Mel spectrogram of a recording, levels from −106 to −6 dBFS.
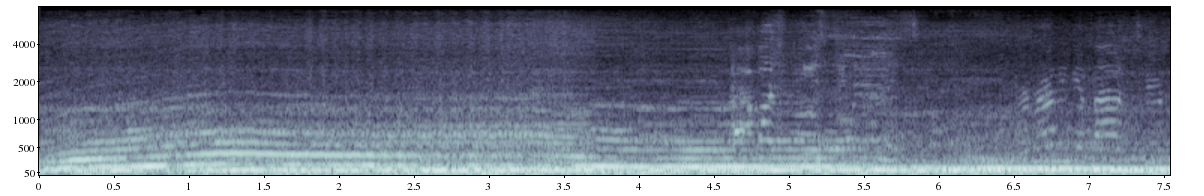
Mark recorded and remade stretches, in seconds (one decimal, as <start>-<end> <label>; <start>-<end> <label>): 0.0-3.3 recorded; 3.3-6.4 remade; 6.4-7.5 recorded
